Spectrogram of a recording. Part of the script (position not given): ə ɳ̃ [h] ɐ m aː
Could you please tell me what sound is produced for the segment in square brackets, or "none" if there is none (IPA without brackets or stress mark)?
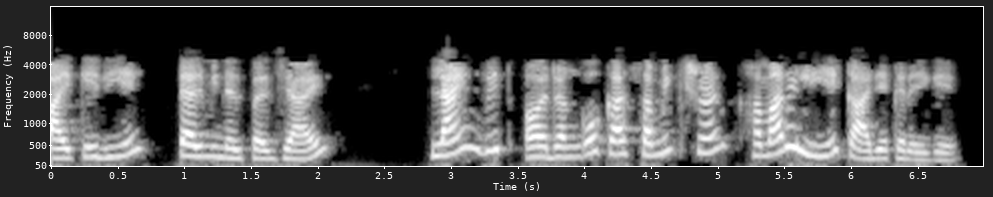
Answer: h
